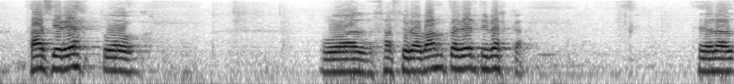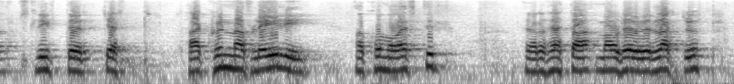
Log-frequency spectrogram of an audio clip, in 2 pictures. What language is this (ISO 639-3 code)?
isl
